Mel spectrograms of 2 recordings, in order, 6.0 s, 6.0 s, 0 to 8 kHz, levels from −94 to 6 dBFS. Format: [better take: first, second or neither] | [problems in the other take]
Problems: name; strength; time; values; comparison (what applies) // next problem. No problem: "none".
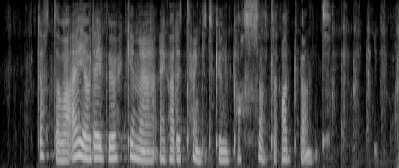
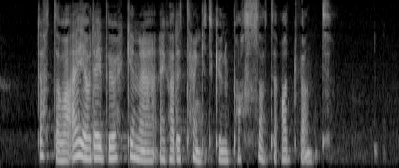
second | noise reduction (neural separator model SepFormer DNS4)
